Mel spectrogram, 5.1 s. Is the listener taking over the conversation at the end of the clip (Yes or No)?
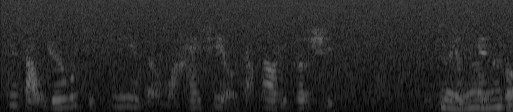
Yes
